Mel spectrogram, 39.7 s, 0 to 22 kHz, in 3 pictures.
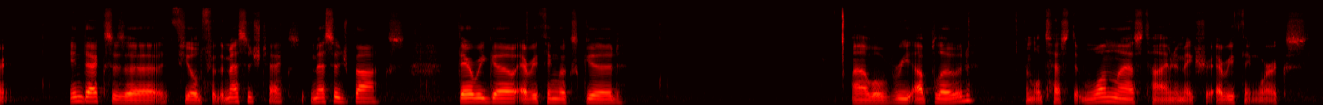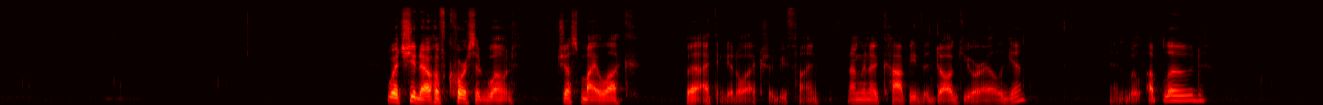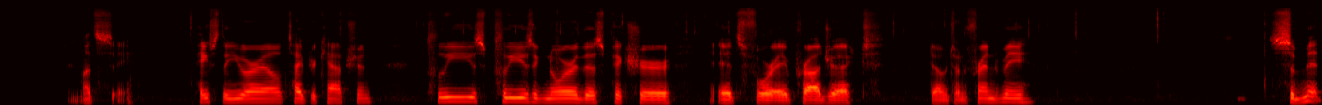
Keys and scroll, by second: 5.1 super+s, 5.4 super+Tab, 9.7 super+Tab, 15.8 super+Tab, 23.9 super+r, 28.4 super+v.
